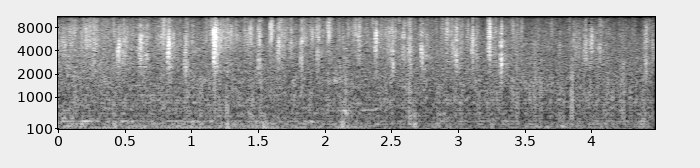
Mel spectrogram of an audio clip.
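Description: Steady rain falling, with individual raindrops ticking sharply and irregularly close by; one sharper tick about a second in.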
